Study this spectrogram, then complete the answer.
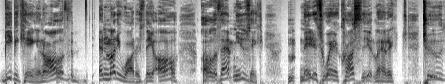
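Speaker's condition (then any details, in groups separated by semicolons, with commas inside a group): Voice changed after vocal cord surgery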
